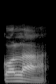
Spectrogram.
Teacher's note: ক বললে যে জায়গাটায় লাগে ওটা কিন্তু মূলত নরম তালু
